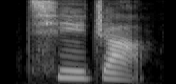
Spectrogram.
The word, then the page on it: 欺诈: qī zhà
